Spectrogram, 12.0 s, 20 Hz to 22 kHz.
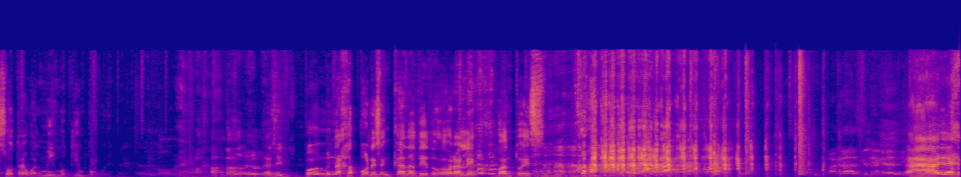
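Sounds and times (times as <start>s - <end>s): laughter: 2.2s - 3.3s, 5.9s - 10.4s.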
